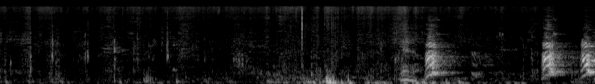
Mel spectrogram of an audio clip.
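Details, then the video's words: American Bully puppies young enough to have no names yet, giving three short, sharp rising yelps in the last two seconds after a stretch of low rustling and handling noise. "American bully puppies"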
